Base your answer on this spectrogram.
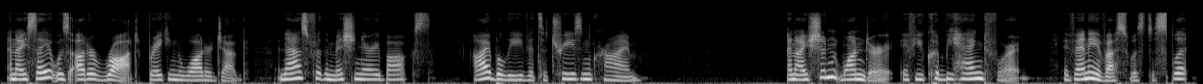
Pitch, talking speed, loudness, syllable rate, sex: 225 Hz, 205 wpm, -17 LUFS, 5.9 syllables/s, female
